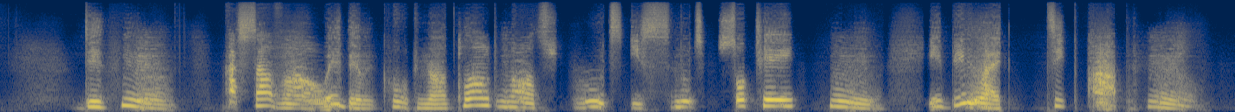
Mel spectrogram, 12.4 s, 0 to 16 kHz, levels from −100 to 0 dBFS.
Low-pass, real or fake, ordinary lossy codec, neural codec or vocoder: 14.4 kHz; fake; none; codec, 44.1 kHz, 0.9 kbps, DAC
